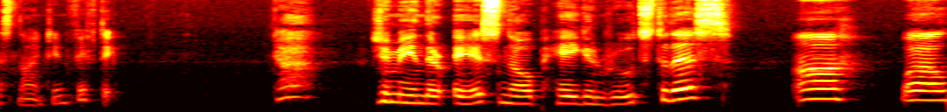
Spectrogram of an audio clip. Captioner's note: gasp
